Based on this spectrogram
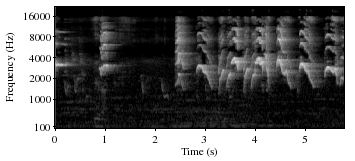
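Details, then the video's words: Magpie-robin singing loudly: after a few scattered high notes, a rapid run of sharp, slurred whistles and squeaky chips repeated about twice per second, with quiet gaps between bursts. "siulan kacer ini kenceng"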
